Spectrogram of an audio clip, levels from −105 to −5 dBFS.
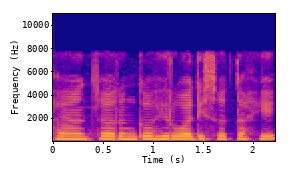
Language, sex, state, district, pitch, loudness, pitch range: Marathi, female, Maharashtra, Pune, 225 Hz, -27 LUFS, 225-230 Hz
